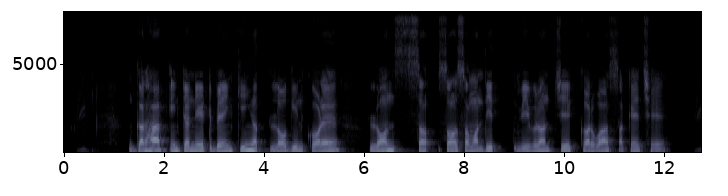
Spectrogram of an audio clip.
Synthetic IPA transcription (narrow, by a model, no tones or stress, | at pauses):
ɡəɾɦaːkɪ̃ɳʈəɾneʈbɛ̃ŋkĩŋət̪̚lɔːɡinkɔɭe | loːn | səsə̃mbənd̪ʱit̪̚ | ʋiʋɾənt͡ʃekːəɾʋasəket͡ʃʰe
